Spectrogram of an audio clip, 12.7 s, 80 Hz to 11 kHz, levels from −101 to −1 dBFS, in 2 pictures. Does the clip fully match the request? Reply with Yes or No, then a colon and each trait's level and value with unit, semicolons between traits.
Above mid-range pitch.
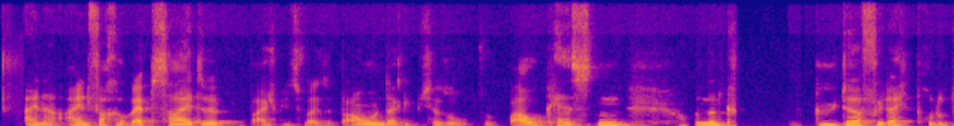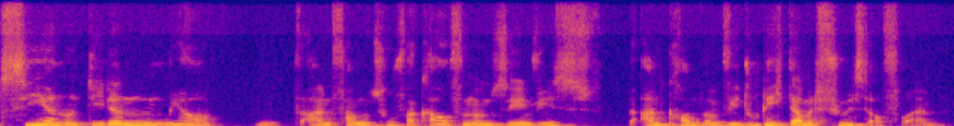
No: medium, 175 Hz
